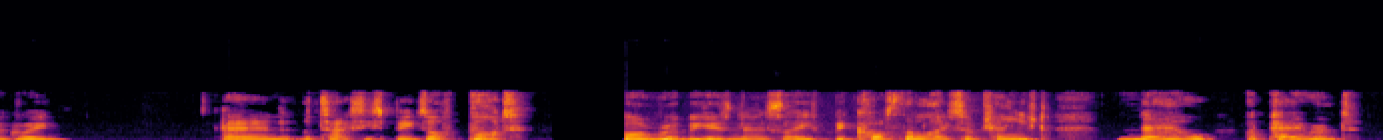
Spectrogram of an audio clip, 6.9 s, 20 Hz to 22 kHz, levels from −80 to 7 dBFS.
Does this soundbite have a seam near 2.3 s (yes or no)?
no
